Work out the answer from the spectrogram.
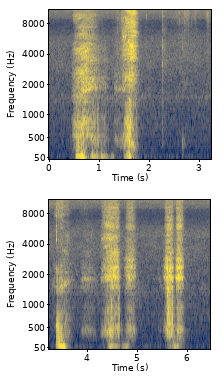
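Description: A series of sharp, explosive bursts with quick intakes of breath between them in a quiet room, a run of about five sneezes.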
